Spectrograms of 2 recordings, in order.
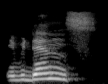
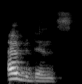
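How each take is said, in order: First: The stress is on the second syllable. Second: The stress is on the first syllable. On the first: The speaker calls it wrong. "If the second syllable is stressed, we have to pronounce it as evidence. But not like that" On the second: The speaker calls it right. "First one, first syllable is stressed"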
